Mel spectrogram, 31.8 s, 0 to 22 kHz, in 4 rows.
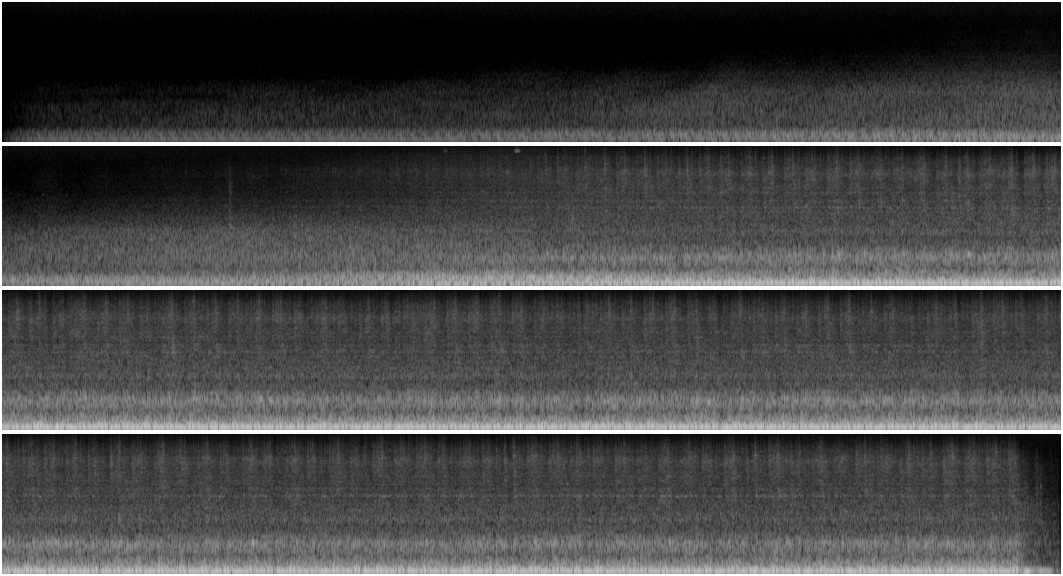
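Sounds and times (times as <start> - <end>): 
muscle car idling: 6.5 - 31.7.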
